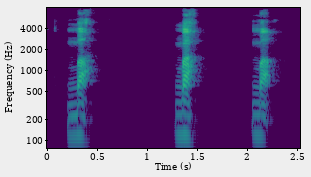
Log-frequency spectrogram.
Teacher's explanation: The pitch is short and light, with no fixed contour. Say it quickly and softly, like a in sofa. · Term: neutral tone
